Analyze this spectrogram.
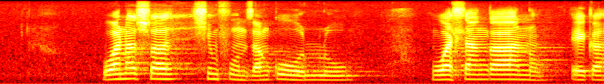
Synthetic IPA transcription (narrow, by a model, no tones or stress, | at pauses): wanaʂaʃiɱfund͡zaŋkolu | waɬaŋɡanɔɛːka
